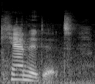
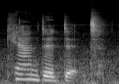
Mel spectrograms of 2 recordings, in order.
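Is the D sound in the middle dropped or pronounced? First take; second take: dropped; pronounced. First: The middle D sound is dropped. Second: The middle D sound is clearly pronounced. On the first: The speaker calls it wrong. "the biggest misconception is that you want to say candidate" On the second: The speaker calls it right. "the proper word is actually candidate. That has a D"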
